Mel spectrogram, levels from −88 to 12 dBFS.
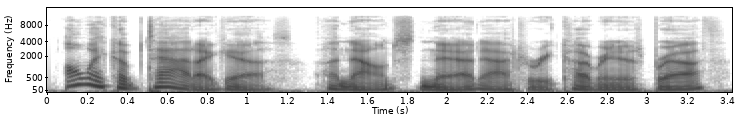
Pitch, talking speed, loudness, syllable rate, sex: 95 Hz, 210 wpm, -19 LUFS, 5.7 syllables/s, male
